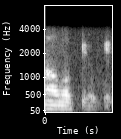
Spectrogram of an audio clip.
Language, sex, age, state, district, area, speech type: Malayalam, male, 30-45, Kerala, Ernakulam, rural, conversation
